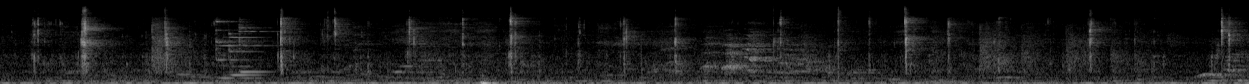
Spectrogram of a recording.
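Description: Close-miked chewing of octopus: irregular wet clicks and mouth smacks, one or two a second. Faint background music underneath.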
